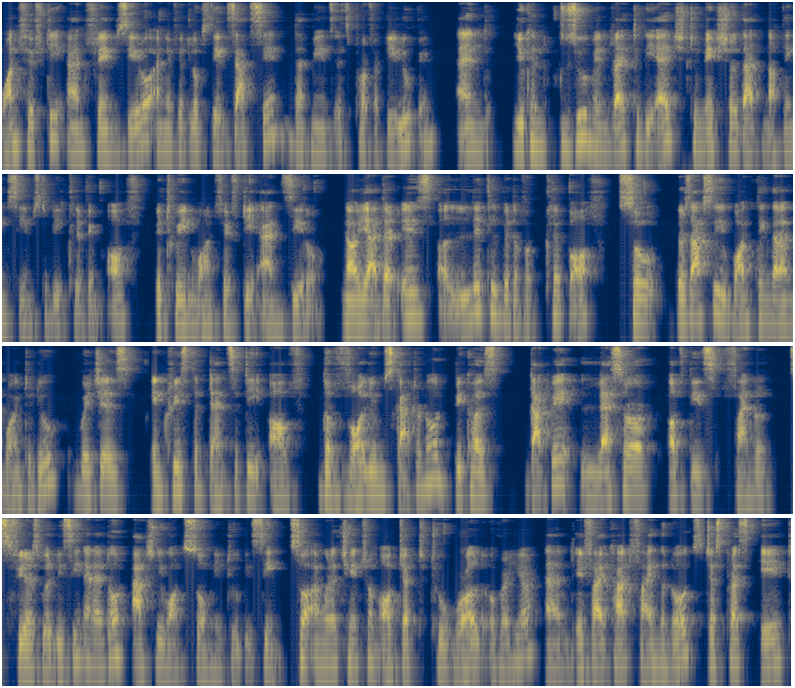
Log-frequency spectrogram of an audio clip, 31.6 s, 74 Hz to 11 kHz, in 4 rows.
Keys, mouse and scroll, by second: 1.6 click, 4.7-5.1 scroll up 3, 5.2-5.8 shift+middle drag, 5.8-6.9 scroll up 6, 6.9-7.4 shift+middle drag, 8.9 click, 11.1 click, 13.6 click, 14.5 click, 14.6-15.3 scroll down 2, 15.3-16.3 scroll down 4, 16.9-17.2 shift+middle drag, 18.9 scroll down 1, 19.0-19.9 shift+middle drag, 27.2-28.2 drag, 29.0-29.6 scroll down 2, 29.1 KP_Decimal, 29.7 middle click, 31.2 a.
